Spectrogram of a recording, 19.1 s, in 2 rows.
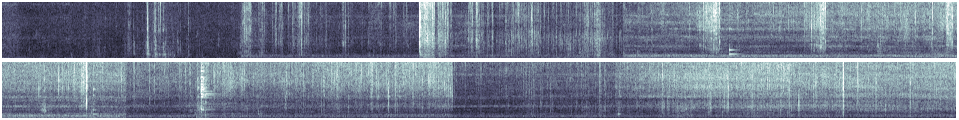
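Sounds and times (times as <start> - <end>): onions sizzling in oil: 6.2 - 19.0.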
